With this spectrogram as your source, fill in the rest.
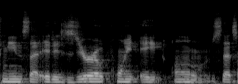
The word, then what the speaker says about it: ohm: The variable for resistance is capital R, and the unit is capital omega, which we pronounce as ohm.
